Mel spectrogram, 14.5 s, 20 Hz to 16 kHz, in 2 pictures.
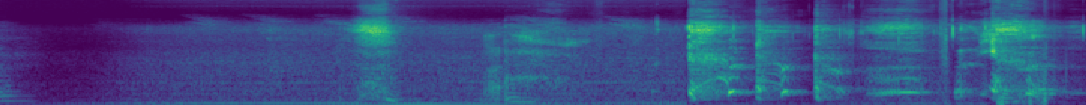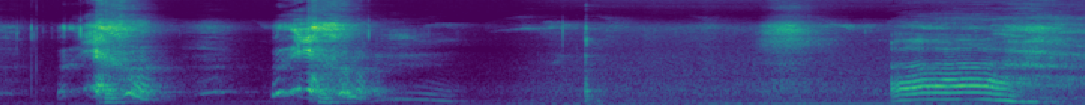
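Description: Several harsh, forceful coughs in bursts with quiet breaths between, then a brief voiced sound; repeated coughing during a COVID-19 illness.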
